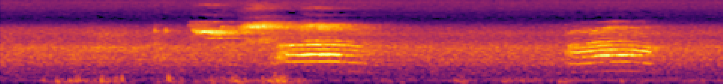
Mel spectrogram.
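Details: Waking greeting from Luna, a male black cat: after murmured Tagalog speech come two separate bright, arched meows about two seconds apart, with faint room hum behind.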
